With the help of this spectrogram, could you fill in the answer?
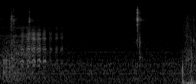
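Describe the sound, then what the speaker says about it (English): A baby sheep bleats in the Minecraft mod TerraFirmaCraft, giving a couple of faint, short bleats early on, followed by quiet stretches and a few soft clicks. "We have a baby sheep who is trying to grow."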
